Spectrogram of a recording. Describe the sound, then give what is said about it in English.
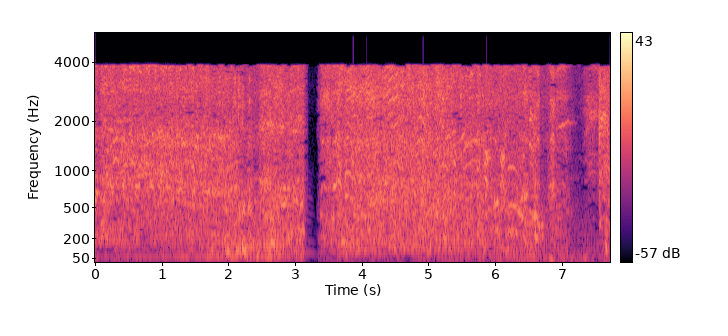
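A studio audience reacts to a talk-show host announcing his operation, loud dense crowd babble and clamour filling the whole stretch, broken by one brief sudden drop in the middle. “This is the audience's reaction to Regis announcing his operation.”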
